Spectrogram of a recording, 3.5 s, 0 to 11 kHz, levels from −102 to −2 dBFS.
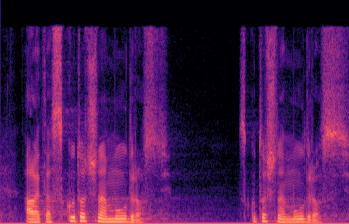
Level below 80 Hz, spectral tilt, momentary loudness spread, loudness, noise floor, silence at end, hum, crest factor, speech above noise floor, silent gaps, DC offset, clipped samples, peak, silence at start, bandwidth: -64 dBFS; -6 dB/octave; 18 LU; -26 LUFS; -65 dBFS; 0 s; none; 18 dB; 39 dB; none; 1%; under 0.1%; -10 dBFS; 0.25 s; 10 kHz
